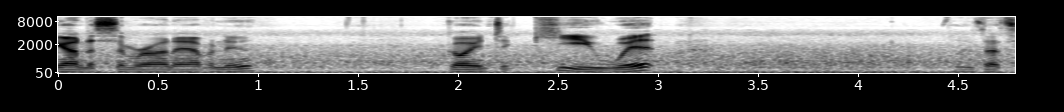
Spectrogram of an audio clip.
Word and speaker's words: Kiewit: or me turning onto Cimarron Avenue going to Kiewit that's how it's pronounced and pick up our excavator bound for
